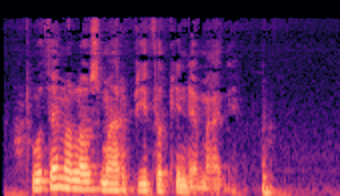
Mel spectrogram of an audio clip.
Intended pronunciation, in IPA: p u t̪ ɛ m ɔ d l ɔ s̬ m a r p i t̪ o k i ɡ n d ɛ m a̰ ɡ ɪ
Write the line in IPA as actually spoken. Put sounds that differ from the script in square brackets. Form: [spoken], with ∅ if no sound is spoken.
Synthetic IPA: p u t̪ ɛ [n] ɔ [∅] l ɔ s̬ m a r p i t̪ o k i [∅] n d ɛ m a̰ ɡ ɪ

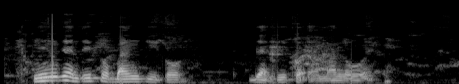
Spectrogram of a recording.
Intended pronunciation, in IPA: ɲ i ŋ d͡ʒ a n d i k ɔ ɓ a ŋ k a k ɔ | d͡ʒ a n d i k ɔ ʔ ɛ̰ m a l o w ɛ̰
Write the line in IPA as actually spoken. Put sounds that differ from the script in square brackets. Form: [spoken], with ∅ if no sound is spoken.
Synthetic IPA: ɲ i ŋ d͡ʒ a n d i k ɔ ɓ a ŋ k [i] k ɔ | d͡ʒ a n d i k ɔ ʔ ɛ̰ m a l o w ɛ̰

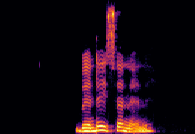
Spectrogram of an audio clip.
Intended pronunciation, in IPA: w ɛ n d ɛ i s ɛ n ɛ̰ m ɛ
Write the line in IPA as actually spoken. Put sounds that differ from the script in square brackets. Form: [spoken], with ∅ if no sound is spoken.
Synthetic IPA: [b] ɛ n d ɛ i s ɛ n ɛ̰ [n] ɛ

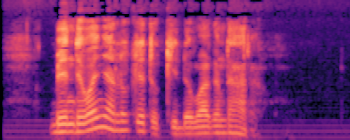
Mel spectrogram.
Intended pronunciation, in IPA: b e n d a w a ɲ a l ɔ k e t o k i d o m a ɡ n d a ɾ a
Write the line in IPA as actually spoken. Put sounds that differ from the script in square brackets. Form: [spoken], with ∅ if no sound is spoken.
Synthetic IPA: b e n d [e] w a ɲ a l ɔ k e t o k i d o m a ɡ n d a ɾ a

